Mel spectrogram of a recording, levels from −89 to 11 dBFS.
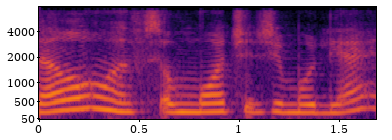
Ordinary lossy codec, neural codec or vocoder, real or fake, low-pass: none; codec, 16 kHz in and 24 kHz out, 0.8 kbps, FocalCodec, streaming, 65536 codes; fake; 7.2 kHz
